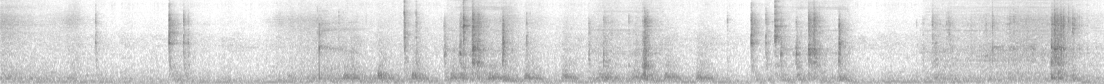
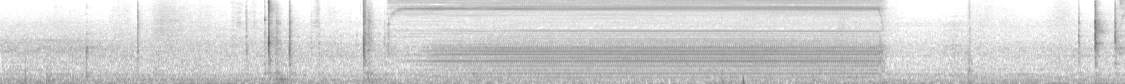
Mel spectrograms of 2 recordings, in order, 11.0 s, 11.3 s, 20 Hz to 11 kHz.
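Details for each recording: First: Sony HCD-H881 1990s hi-fi 3-CD changer after replacing melted drive belts and cleaning oxidized mode switch contacts: light crisp clicks and whirring as tray loads and changer cycles, no slipping or grinding; working normally. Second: Sony HCD-H881 1990s hi-fi three-disc CD changer, tray removed: about five seconds of steady high motor whir with no clicks or tray movement; the motor spins freely because both drive belts are broken and melted, before belt replacement.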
